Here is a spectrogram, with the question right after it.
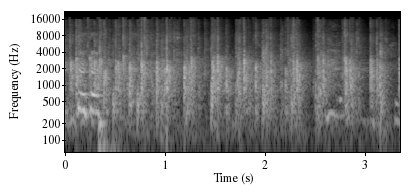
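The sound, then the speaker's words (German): An audience of some 6,000 to 7,000 listeners applauds steadily for a few seconds for young women seated at the front, a dense patter of many hands clapping, with voices cheering or talking over it. “Von daher vielleicht mal ein Applaus für die jungen Damen.”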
